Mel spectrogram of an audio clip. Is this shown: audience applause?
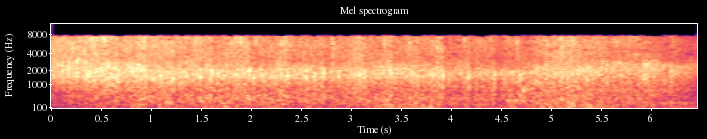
yes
